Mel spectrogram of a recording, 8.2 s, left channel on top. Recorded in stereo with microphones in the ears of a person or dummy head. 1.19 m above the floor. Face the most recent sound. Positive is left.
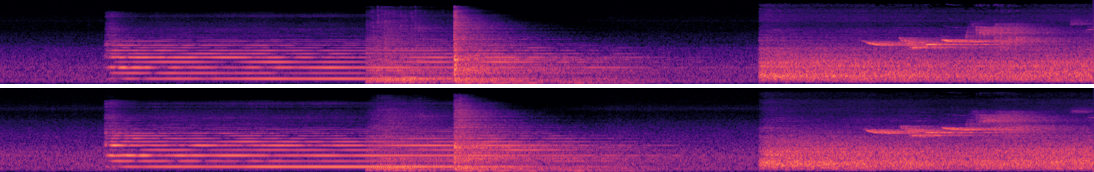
turn(degrees=25)  # may be behind; listen again after turning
